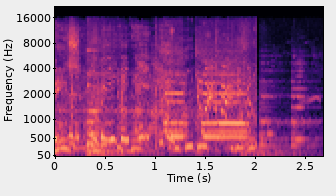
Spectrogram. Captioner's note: train whistle toots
